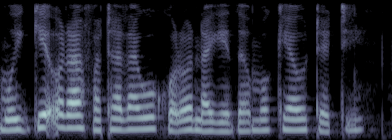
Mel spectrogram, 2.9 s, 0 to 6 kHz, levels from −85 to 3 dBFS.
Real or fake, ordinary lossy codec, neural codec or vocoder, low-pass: real; none; none; 5.4 kHz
